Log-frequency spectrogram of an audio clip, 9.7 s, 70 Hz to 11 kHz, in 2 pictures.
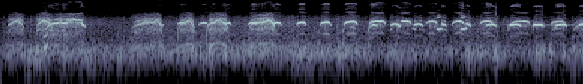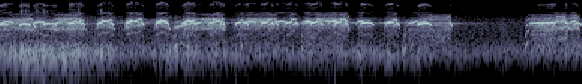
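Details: Osprey nest in Estonia, 14:41 on 1 August 2013, as fish is brought in: a fast series of high, piping whistled chirps, about two to three per second, pausing briefly before one more burst.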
